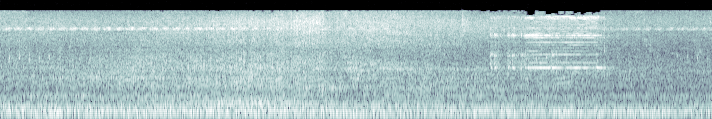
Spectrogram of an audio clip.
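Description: Tracked rice combine harvester's engine running steadily under load as the machine crawls through mud. A brief high-pitched squeal cuts in about five seconds in and stops after about a second.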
